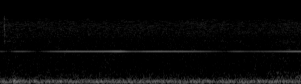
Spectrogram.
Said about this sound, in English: And let this third chime come into your body, into your cells, cleansing them and opening them to receive fully the frequencies of serenity.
